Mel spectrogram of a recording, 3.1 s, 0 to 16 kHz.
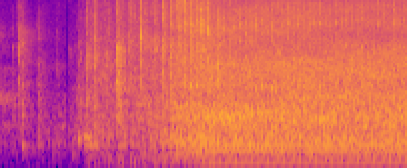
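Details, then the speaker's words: Briggs & Stratton 550EX engine on a 21-inch Yard Machines mower, after carburetor cleaning and refilling with ethanol-free gas: a few pulls, then it catches and settles into a steady, even buzzing run with no misses or surging; normal running. "Look at that. That runs smooth too. Sounds great to me. Perfect."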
